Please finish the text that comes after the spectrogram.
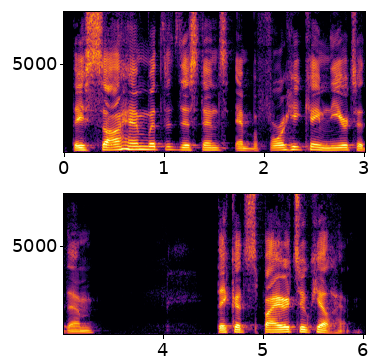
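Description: A man's voice: mid-range voice, measured pace, fairly bright tone. Male scripture reader, mid-range voice, reading a Bible narrative.

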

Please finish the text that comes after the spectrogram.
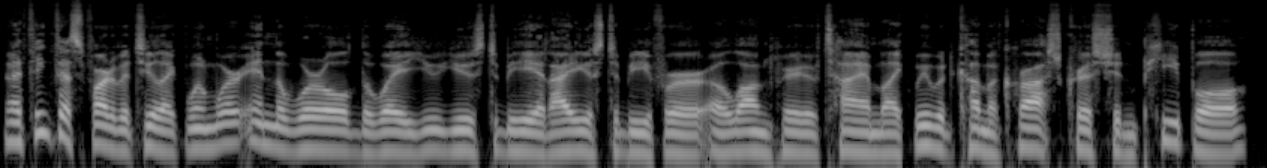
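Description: A man's voice: lowish voice, steady tone, fairly quick, hardly any pauses, darkish tone, no room sound, studio quality. A man hosting a faith podcast, asking questions and urging listeners in an encouraging, preaching manner. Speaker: podcast host. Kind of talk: casual podcast interview.

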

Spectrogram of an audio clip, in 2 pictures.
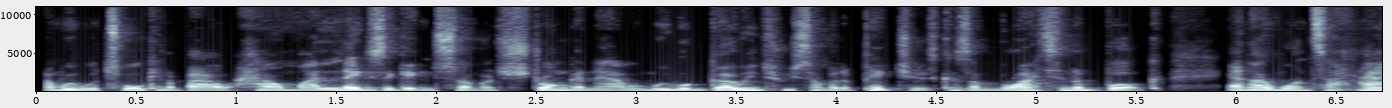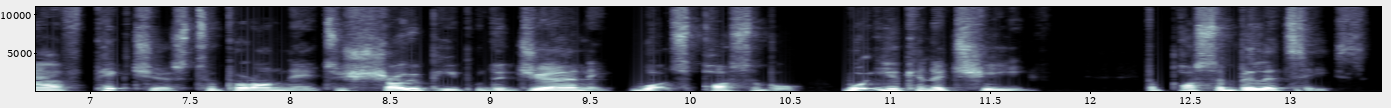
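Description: A man's voice: a little high, brisk, warm tone, breathy edge, no room sound, clean studio sound. A man in his forties from Brazil, hosting a podcast with an emphatic, repetitive, motivational way of talking. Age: 40s. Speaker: podcast host. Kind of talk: motivational monologue.

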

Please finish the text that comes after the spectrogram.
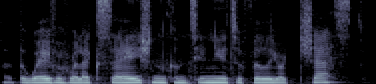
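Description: A woman leading a guided sleep meditation in a calm, soothing, gentle way, leaving long pauses between phrases. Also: on the low side, dry recording, clean studio sound. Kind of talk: guided sleep meditation, soft scripted narration.

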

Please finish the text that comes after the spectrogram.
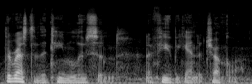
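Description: A man's voice: low voice, big pitch swings, fast talker, slight background noise. A man narrating a scripted radio play as its storyteller.

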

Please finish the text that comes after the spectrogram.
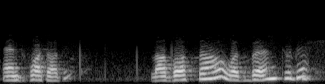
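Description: A woman's voice: medium pitch, animated, a little slow, slight background noise, lightly acted. An actress playing a proud, ambitious marchioness in her thirties with an imperious, grand manner in a 1950s radio serial. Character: haughty ambitious 37-year-old marchioness, royal favourite of France. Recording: muffled phone-like old radio recording.

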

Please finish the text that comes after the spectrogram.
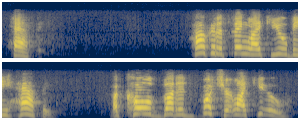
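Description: A woman's voice: sits high, measured pace. An actress with an American accent playing a defiant doomed woman in a 1940s radio thriller. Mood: bitter, defiant. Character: defiant doomed woman facing her killer. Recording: dull vintage 1940s radio recording.

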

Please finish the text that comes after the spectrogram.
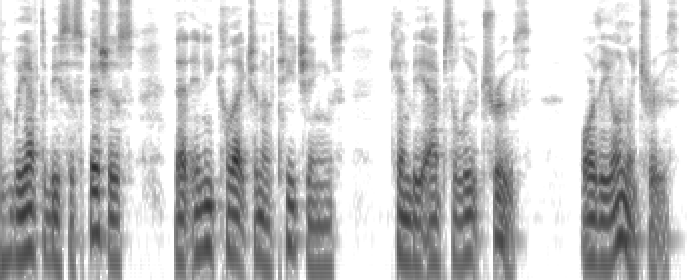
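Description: Low, mellow-voiced Southern man musing. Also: slightly rough. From American South. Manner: reflective, quotes passages aloud, many fillers and restarts. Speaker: podcast co-host. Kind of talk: casual discussion of a book.

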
